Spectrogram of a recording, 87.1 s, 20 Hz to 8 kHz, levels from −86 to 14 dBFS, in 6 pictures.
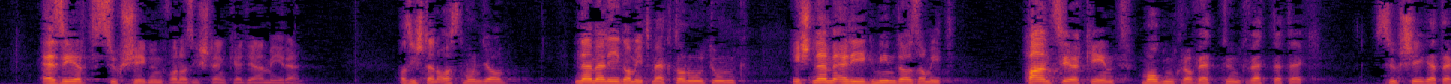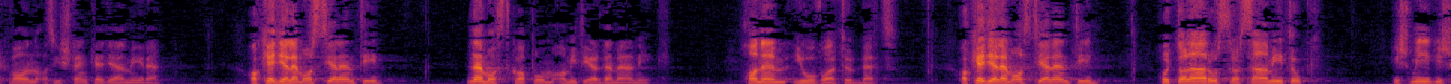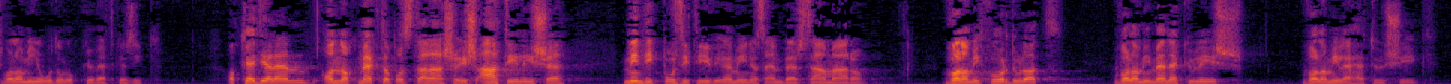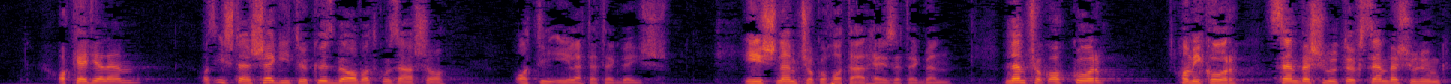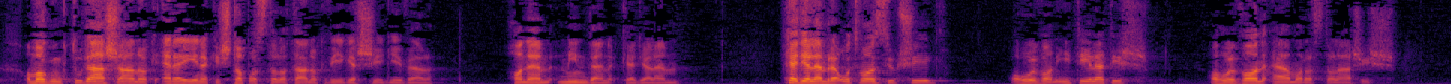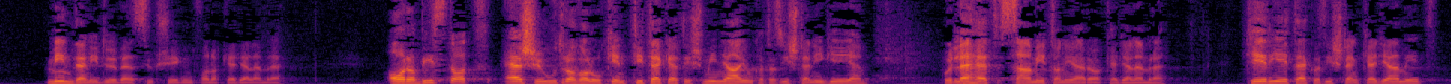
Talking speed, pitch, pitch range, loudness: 100 wpm, 150 Hz, 120-175 Hz, -23 LUFS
